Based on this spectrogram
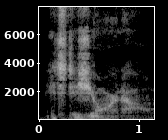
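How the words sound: It is whispered.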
